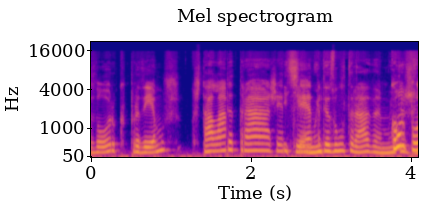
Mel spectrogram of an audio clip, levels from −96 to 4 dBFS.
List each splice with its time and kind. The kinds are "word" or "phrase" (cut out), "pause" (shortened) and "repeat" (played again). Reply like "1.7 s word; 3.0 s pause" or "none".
1.7 s word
